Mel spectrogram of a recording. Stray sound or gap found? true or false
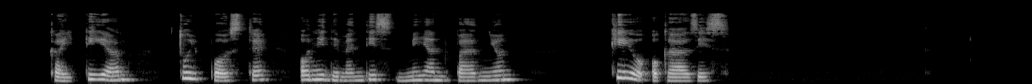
false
